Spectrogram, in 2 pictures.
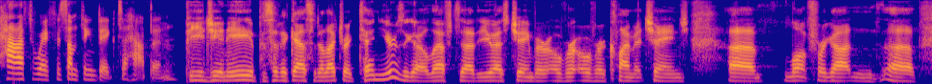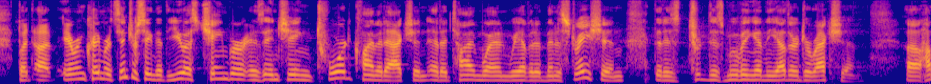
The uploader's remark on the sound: Portions of this program were recorded at the BSR 2019 Conference in San Jose, California.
